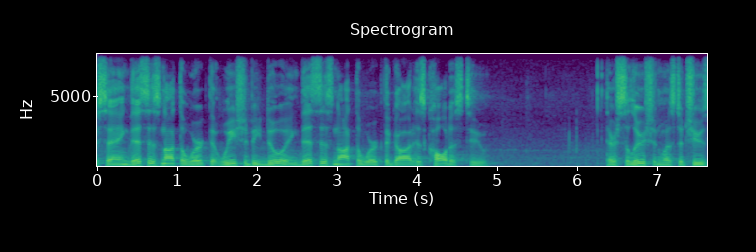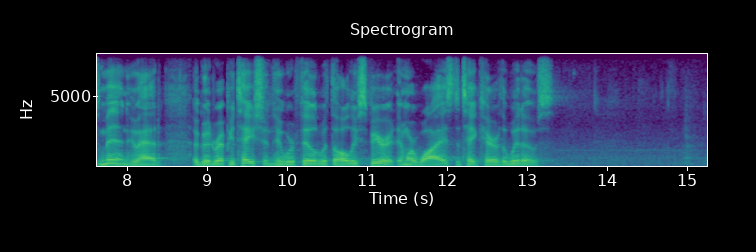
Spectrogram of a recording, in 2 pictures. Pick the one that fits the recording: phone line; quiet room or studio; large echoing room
large echoing room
